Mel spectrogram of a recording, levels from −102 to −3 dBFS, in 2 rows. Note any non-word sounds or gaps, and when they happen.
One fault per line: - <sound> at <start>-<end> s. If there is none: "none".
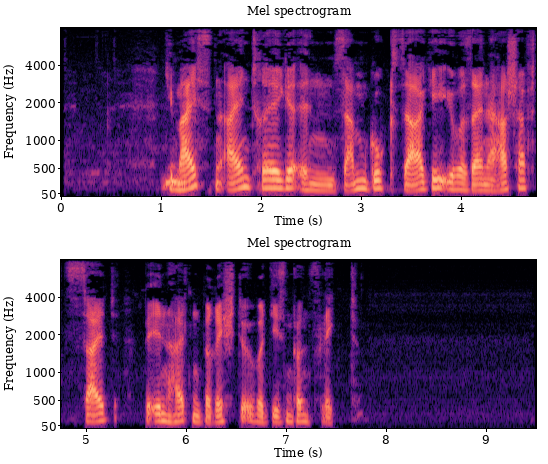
none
